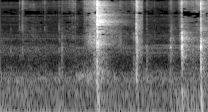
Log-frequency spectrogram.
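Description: Scissors snip through tape.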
